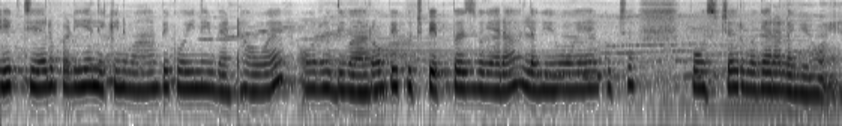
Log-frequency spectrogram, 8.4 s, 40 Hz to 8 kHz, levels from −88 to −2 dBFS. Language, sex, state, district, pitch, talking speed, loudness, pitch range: Hindi, female, Himachal Pradesh, Shimla, 195 Hz, 190 wpm, -17 LUFS, 185-210 Hz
